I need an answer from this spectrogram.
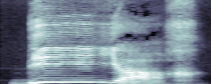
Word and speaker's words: billard: Grâce à la syllabe bille, vous écrivez le mot billard, billard, billard. Et à la fin de billard, il y a un D qu'on n'entend pas.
